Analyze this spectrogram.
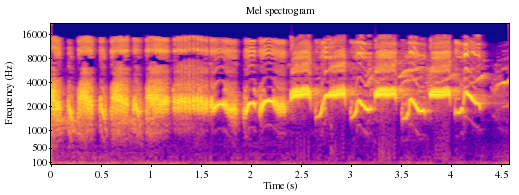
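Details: Chinese hwamei song meant to provoke an opponent to reply: opens with rough, noisy bursts, then turns into clear, looping whistled notes repeated about twice a second.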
